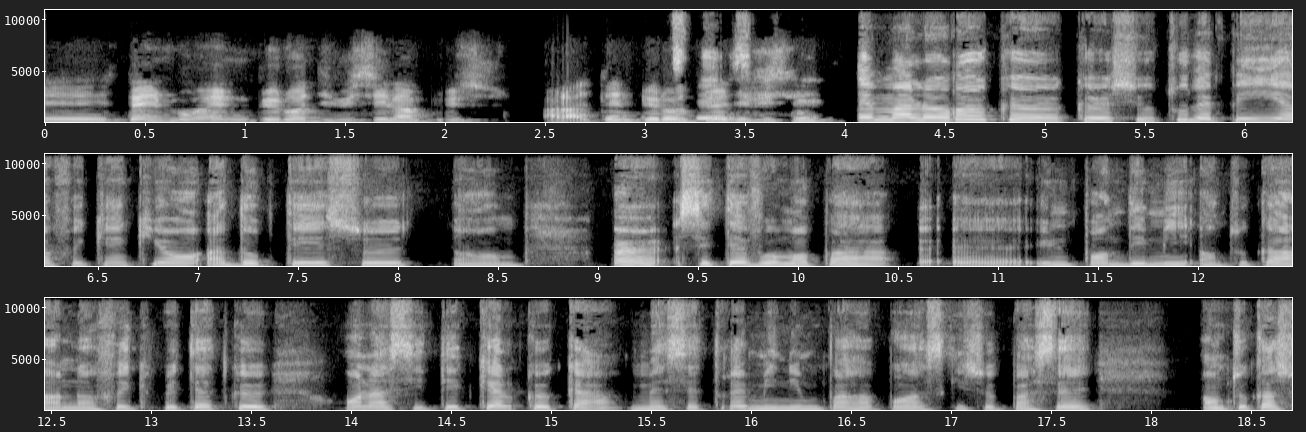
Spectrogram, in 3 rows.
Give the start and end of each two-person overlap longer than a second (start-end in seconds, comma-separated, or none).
none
